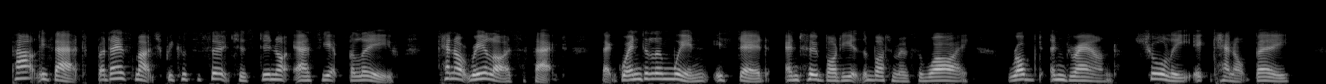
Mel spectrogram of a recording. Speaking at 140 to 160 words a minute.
No: average, 170 wpm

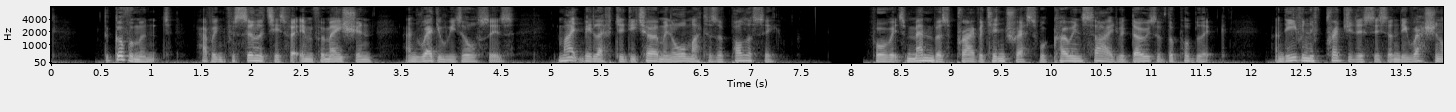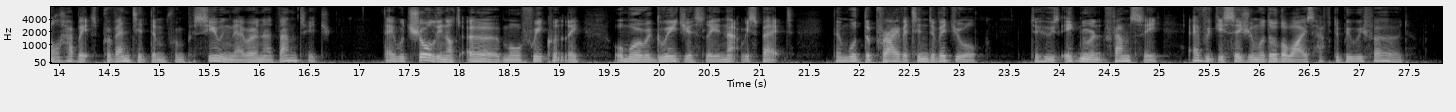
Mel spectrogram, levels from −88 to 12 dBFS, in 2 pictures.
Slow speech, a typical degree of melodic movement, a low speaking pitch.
No: average, 160 wpm; average, 3.2 semitones; low, 110 Hz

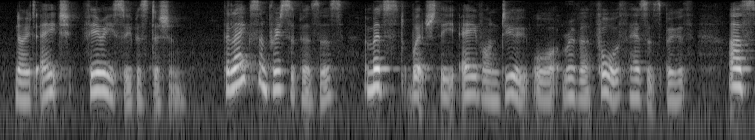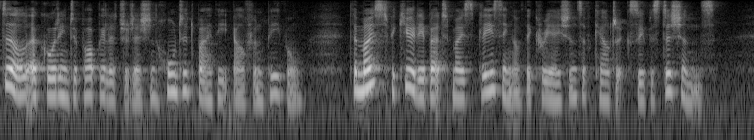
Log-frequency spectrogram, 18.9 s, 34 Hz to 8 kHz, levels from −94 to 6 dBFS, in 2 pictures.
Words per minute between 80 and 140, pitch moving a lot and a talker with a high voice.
Yes: slow, 135 wpm; wide, 6.4 semitones; high, 200 Hz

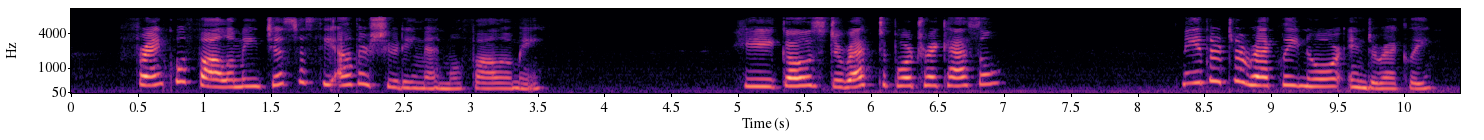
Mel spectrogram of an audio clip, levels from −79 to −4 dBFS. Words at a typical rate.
No: slow, 130 wpm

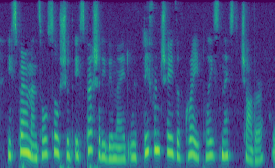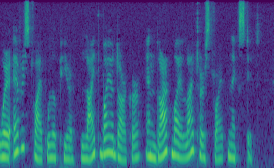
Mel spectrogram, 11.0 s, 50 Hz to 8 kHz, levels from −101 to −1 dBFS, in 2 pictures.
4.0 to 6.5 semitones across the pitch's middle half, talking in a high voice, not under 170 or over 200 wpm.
Yes: average, 4.9 semitones; high, 195 Hz; average, 175 wpm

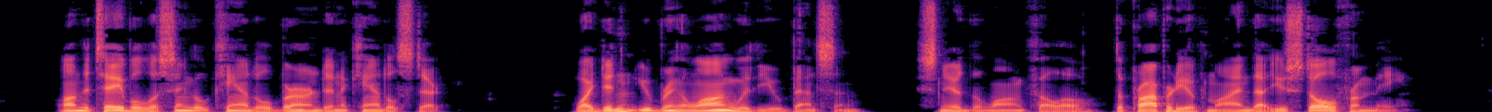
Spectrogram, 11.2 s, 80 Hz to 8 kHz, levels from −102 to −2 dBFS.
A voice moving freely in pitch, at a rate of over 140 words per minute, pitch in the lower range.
Yes: wide, 5.8 semitones; average, 165 wpm; very low, 85 Hz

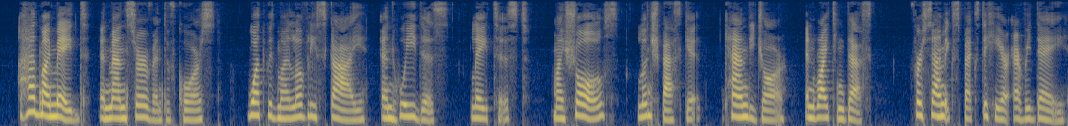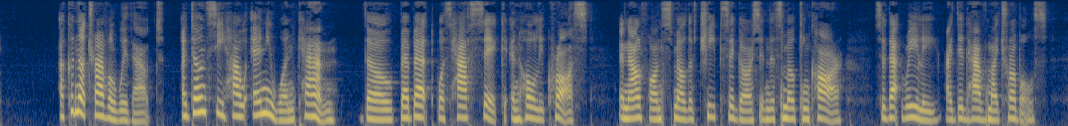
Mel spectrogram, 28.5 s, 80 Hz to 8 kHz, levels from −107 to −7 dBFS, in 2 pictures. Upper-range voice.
Yes: high, 205 Hz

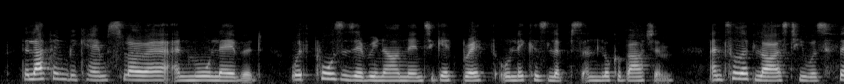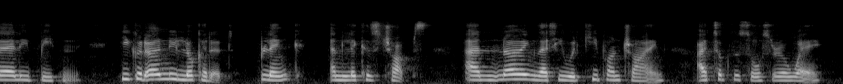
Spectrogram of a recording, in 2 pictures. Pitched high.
Yes: high, 195 Hz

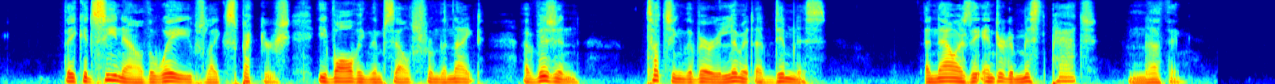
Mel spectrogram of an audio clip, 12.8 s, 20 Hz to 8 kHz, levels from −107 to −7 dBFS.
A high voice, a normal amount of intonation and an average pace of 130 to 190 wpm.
No: low, 110 Hz; average, 3.6 semitones; average, 140 wpm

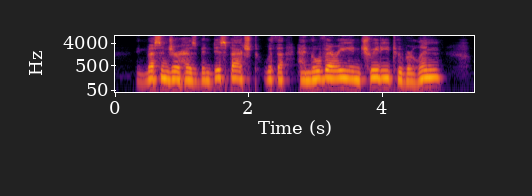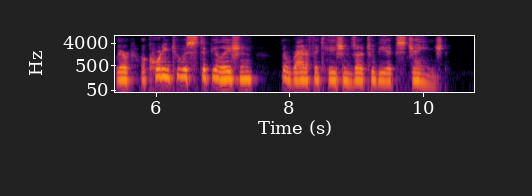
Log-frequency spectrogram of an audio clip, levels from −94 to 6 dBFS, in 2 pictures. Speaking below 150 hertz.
Yes: medium, 140 Hz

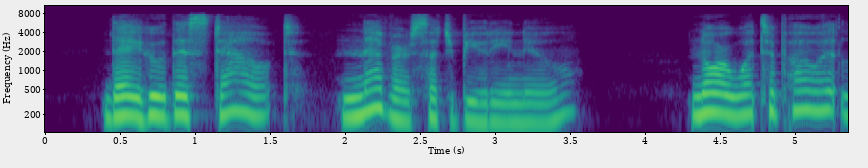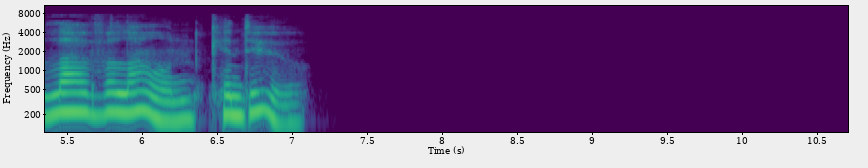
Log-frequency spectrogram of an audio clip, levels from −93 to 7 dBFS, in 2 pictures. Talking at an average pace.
No: slow, 90 wpm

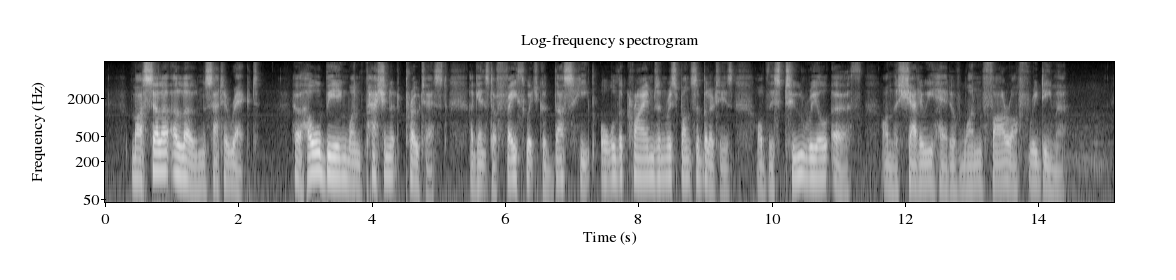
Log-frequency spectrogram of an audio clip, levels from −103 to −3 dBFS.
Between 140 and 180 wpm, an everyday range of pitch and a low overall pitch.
Yes: average, 145 wpm; average, 4.3 semitones; low, 100 Hz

